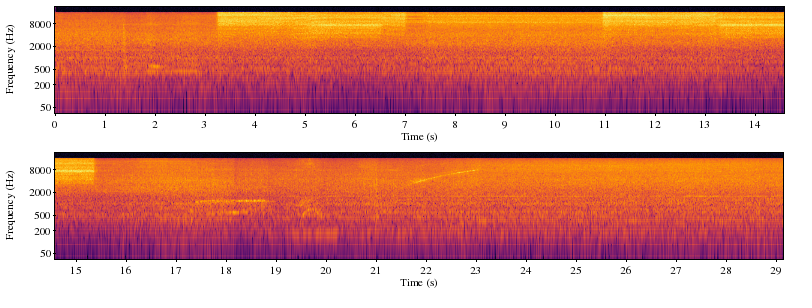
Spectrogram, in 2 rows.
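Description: Masterwood Atlas 5XL 5-axis CNC machining center running, a steady hiss and hum, with two spells of sharper high hissing a few seconds long in the first half and a brief rising whine in the second half.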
